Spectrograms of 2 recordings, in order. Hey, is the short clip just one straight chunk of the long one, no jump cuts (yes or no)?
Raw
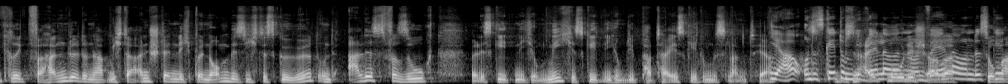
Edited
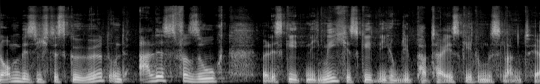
no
